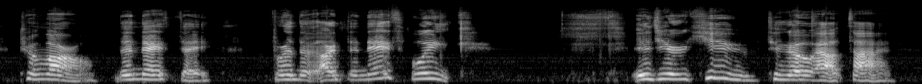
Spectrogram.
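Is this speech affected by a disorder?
Yes: throat cancer radiation damage.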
